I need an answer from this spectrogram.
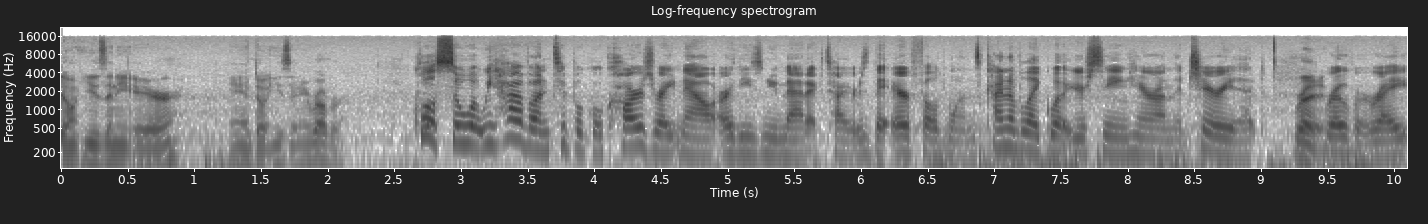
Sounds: Speech

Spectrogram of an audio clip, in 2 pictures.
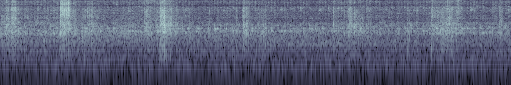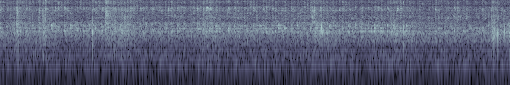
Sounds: Vehicle, Truck

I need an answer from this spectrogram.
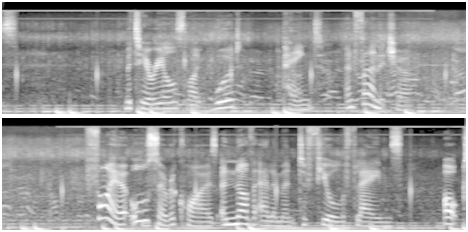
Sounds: Music, Speech

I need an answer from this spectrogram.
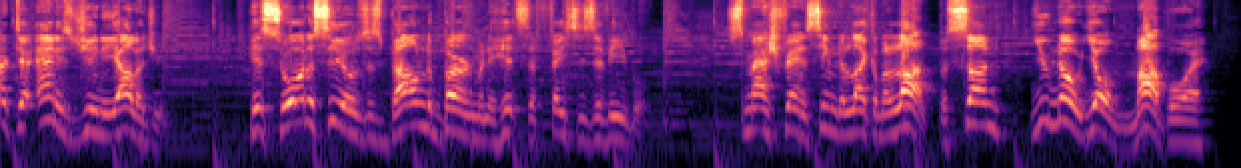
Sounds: Music, Speech

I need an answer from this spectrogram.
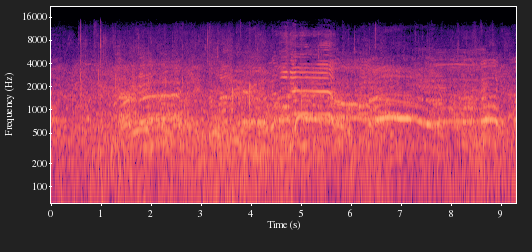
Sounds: man speaking

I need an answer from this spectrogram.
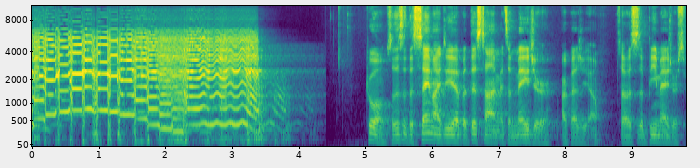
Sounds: Electric guitar, Music, Plucked string instrument, Musical instrument, Speech, Strum, Guitar

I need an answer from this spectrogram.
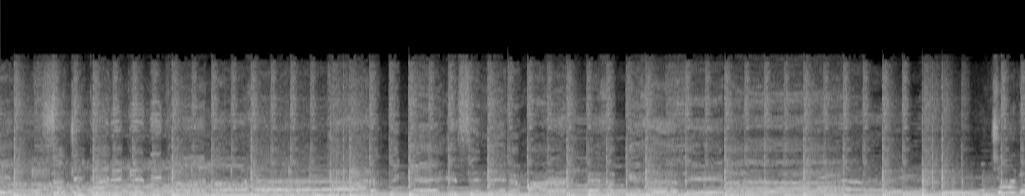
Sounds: Music

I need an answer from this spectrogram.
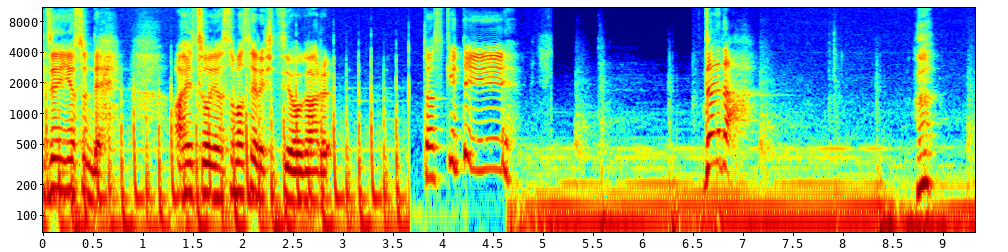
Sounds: people battle cry

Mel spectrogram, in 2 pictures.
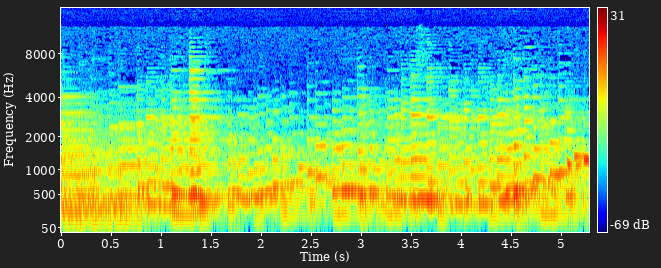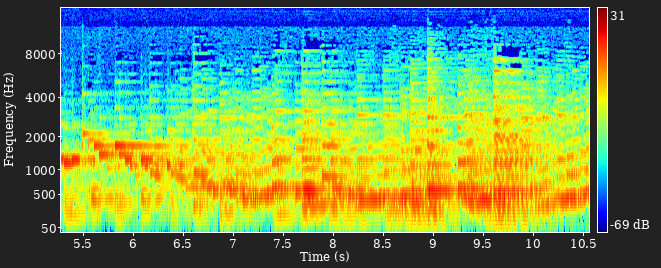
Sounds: Music

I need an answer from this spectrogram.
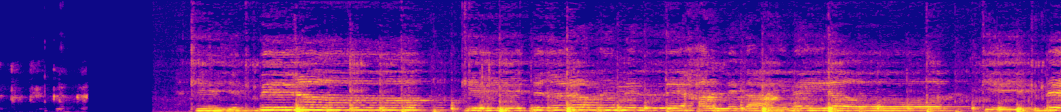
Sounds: Music

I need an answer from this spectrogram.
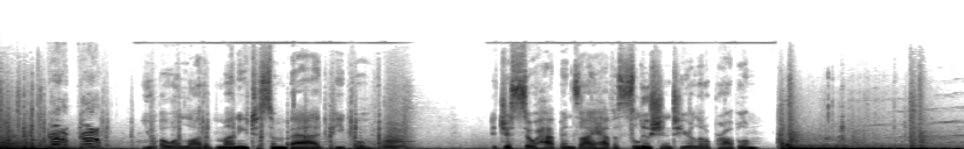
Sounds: Speech

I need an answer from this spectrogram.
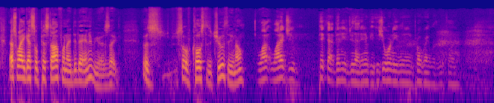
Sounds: Speech

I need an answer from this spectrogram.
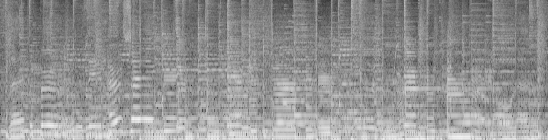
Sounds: Music

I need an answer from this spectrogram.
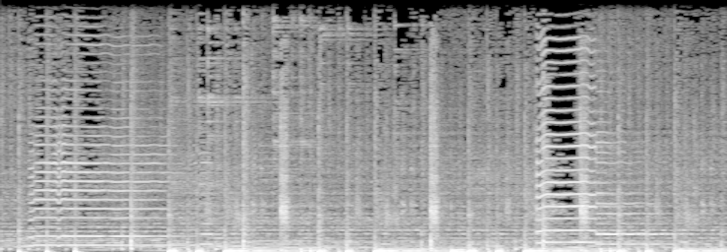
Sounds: Music

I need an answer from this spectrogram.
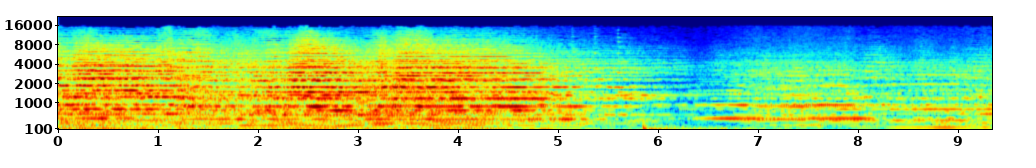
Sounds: Music, Orchestra

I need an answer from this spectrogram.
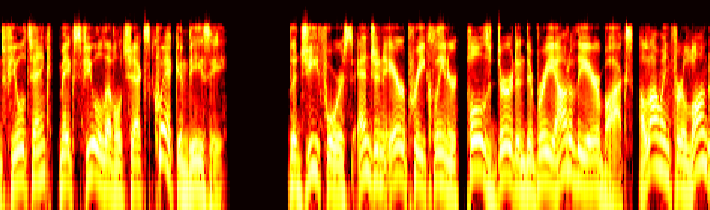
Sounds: Speech

